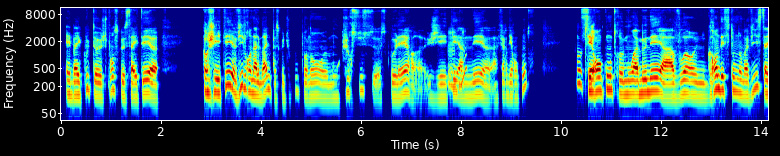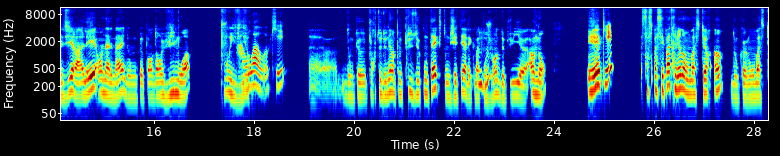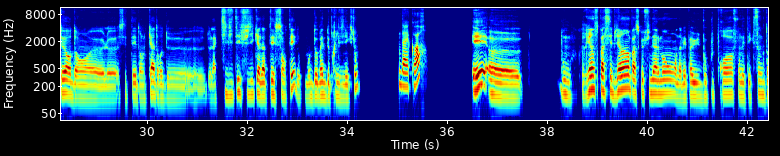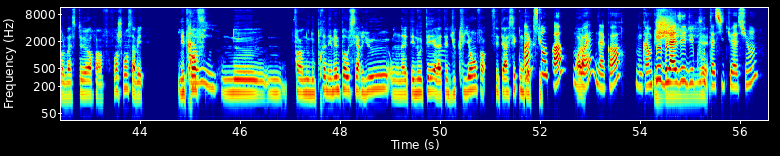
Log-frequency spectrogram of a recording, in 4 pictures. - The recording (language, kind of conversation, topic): French, podcast, Quel est ton tout premier souvenir en arrivant dans un autre endroit ?
- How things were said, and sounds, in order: drawn out: "J'ai"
